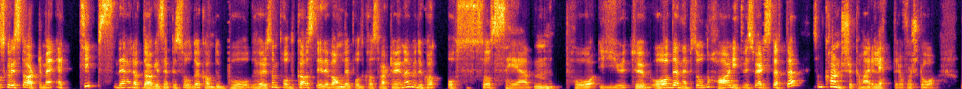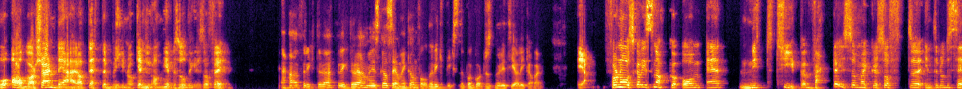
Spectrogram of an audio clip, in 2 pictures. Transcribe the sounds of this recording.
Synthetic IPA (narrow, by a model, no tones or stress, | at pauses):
skɑʋɪst̪ɑːʈəmɛʔɛt̪ʰːɪpsd̪ɛæɾɑt̪̚d̪ɑːɡənsɛpɪsuːd̪əkʰɑnd̪ʉboːd̪əhøːɾəsɔmpʰɔd̪kʰɑːst̪ɪd̪ɪʋɑːnlɪəpʰɔd̪kʰɑːst̪ʋæʈʰːœʏənəmɛnd̪ʉkʰɑn | ɔsɔseːd̪n̩pʰɔjʉːt̪ʰʉːbɔd̪ɛnːəɛpɪ̥suːd̪n̩hɑɭɪt̪ːʋɪsʉɛlt̪st̪œt̪ːəsɔmkʰɑnʂəkʰɑnʋæːɾəlɛt̪ːəɾəɔfɔʂʈo̰ː | ɔʔɑːd̪ʋɑːʂæɳd̪ɛæ̰ɾɑt̪̚d̪ɛt̪ːəblɪ̰ɳɔkːɛnlɑ̰ŋːɛpɪsuːd̪əkʰɾɪst̪ɔfəɾ | jɑfɾʏkt̪əɖɛfɾʏk̚t̪əɖɛmɛnʋɪskɑseːɔmʋɪkɑnfoːd̪ɛʋɪkt̪ɪkst̪əpɔkʰɔʈːəst̪nɔɾɪt̪ʰiːɑliːkɑ̰ʋɛ̰lː | jɑ̰ː | fɔɳoːskɑʋɪsnɑkːəʔɔmɛt̪ | nʏt̪ʰːyːpəʋæʈːœʏsɔmːɑɪkɾɔsɔːft̪ɪnt̪ɾʊd̪ʉseː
